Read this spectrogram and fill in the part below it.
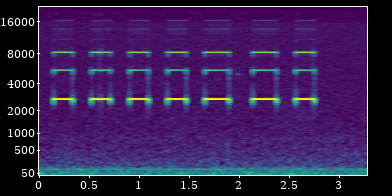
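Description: A vehicle's tip-angle warning alarm beeps seven times in a steady rhythm, with short electronic tones repeating evenly over a low engine hum, loud and close.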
